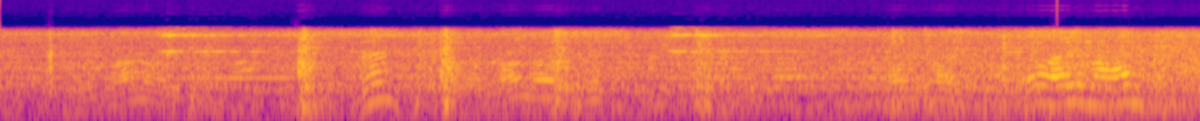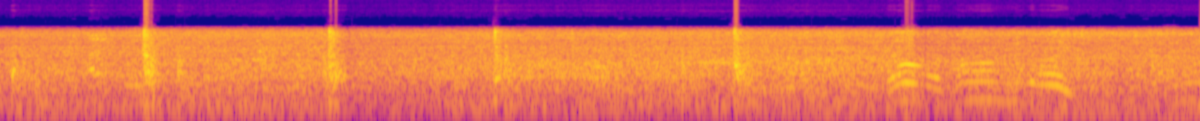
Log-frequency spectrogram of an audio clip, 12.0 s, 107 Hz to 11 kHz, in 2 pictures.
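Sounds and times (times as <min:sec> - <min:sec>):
steam locomotive rolling: 0:00.0 - 0:12.0
sharp knocks: 0:07.6 - 0:07.8, 0:09.6 - 0:09.9.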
